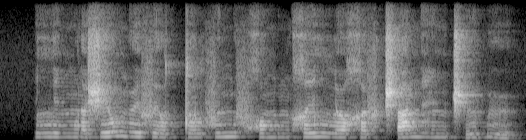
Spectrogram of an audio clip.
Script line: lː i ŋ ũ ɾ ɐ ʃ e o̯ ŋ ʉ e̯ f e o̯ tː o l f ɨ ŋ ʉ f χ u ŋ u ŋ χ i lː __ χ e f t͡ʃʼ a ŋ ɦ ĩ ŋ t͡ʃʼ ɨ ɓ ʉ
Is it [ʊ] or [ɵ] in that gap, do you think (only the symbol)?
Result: ɵ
